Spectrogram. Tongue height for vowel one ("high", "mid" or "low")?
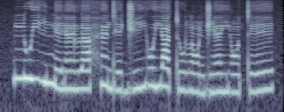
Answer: high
